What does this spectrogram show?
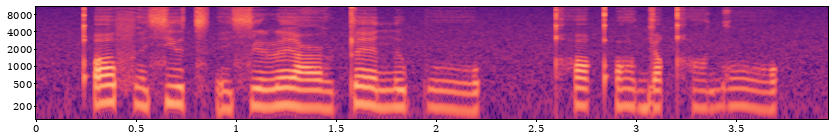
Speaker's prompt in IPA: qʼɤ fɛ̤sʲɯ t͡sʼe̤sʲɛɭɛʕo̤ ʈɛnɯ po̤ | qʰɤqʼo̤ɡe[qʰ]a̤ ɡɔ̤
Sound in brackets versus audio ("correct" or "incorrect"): correct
